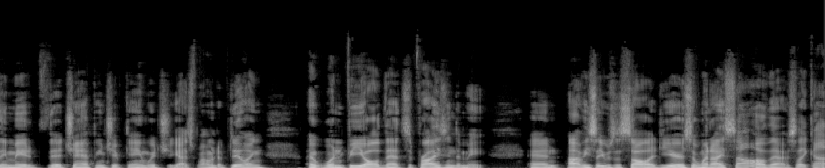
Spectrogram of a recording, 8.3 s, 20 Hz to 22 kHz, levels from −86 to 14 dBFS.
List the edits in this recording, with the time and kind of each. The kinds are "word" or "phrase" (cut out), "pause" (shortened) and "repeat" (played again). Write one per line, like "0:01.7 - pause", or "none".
none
